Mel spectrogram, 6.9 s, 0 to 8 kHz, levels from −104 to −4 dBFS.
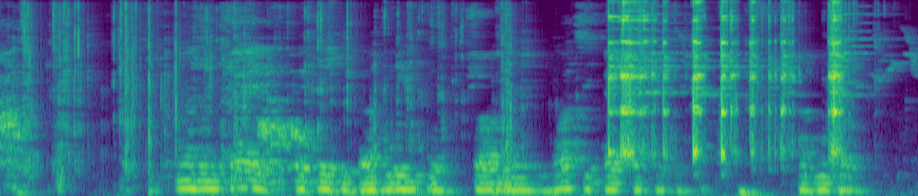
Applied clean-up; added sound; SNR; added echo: classical method WPE with log-MMSE.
